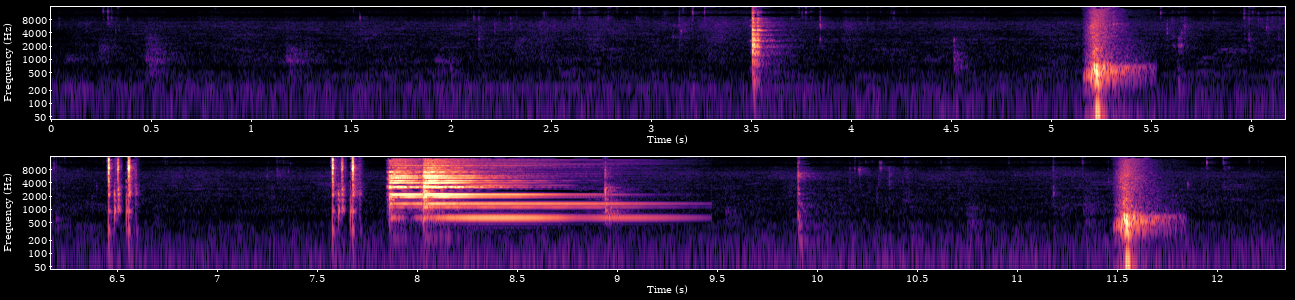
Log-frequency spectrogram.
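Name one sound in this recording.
A spoon knocks against a plate.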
